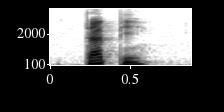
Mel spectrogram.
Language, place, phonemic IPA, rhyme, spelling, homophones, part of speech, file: French, Paris, /ta.pe/, -e, taper, tapai / tapé / tapée / tapées / tapés / tapez, verb, Fr-taper.ogg
- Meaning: 1. to slap, knock, beat 2. to type (use a keyboard or typewriter) 3. to ask (someone) for money, to ask to borrow some money from 4. to hit, to beat, to rap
